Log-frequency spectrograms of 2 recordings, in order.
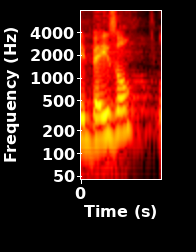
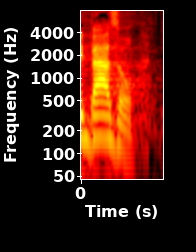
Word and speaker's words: Basil: Some people say Basil, like the leaf, okay? And then some say Basil. Basil sounds a little bit more academic, so I'm gonna roll with Basil today, okay?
